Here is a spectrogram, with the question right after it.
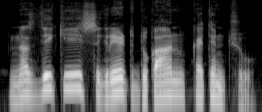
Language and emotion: Kashmiri, neutral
